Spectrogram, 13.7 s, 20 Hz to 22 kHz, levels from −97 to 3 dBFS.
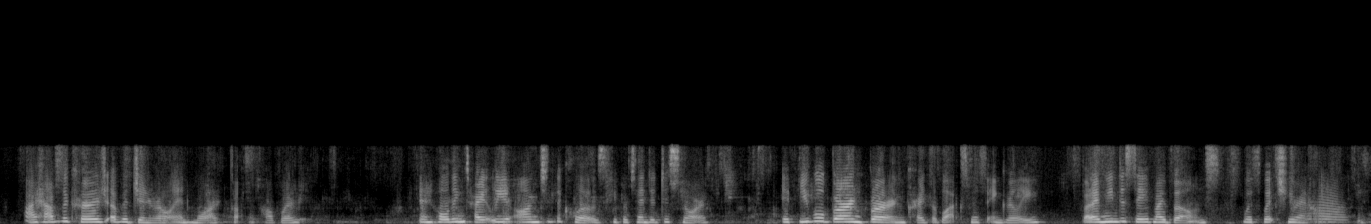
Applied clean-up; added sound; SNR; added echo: neural separator model SepFormer DNS4.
